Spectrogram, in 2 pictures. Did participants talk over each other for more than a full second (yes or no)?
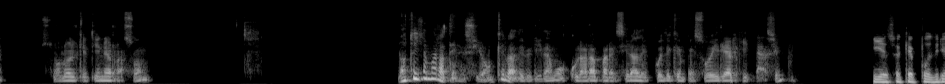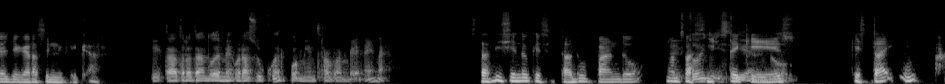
yes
